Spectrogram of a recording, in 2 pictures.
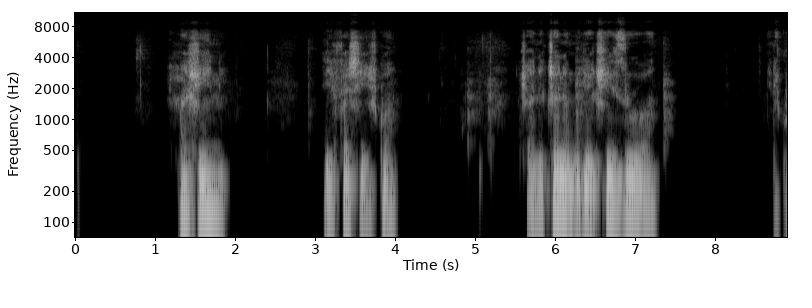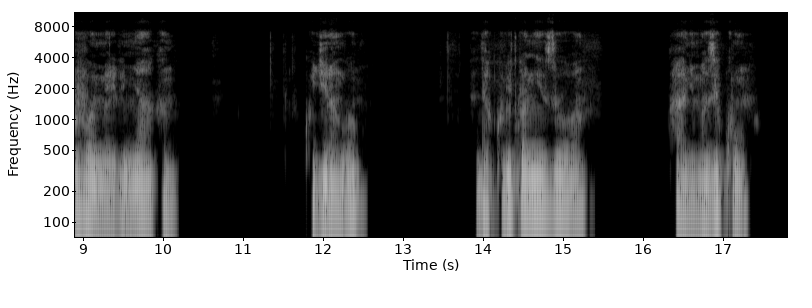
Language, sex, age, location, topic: Kinyarwanda, male, 25-35, Musanze, agriculture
